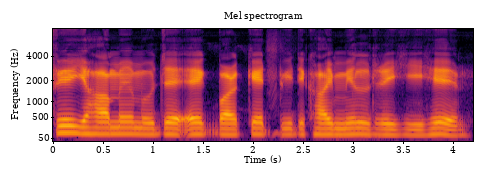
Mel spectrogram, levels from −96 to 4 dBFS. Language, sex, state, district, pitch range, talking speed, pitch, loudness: Hindi, male, Arunachal Pradesh, Lower Dibang Valley, 115-125 Hz, 155 wpm, 120 Hz, -18 LUFS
